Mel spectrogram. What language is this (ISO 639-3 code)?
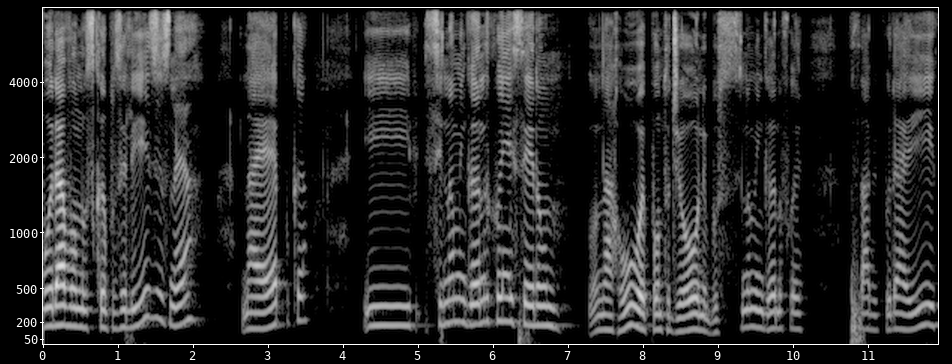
por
